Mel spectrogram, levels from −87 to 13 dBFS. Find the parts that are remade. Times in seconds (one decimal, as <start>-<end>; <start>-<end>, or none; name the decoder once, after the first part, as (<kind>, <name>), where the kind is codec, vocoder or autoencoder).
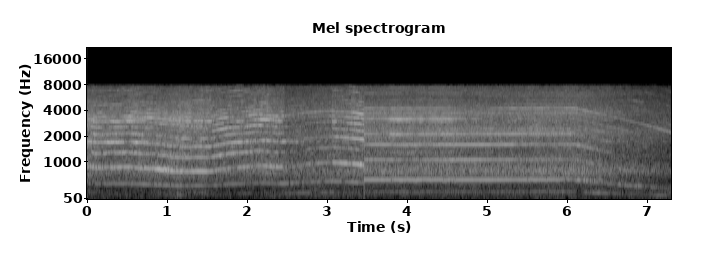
0.0-1.2 (vocoder, Vocos); 3.8-4.6; 5.5-7.3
